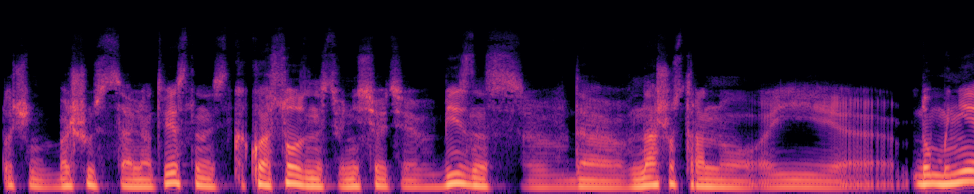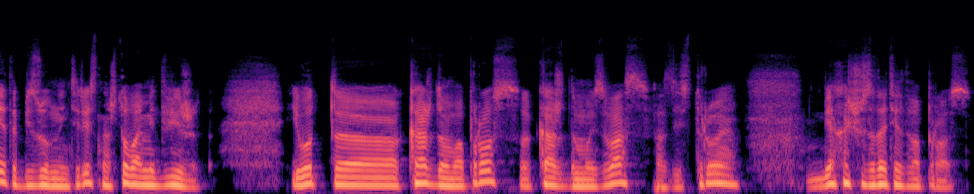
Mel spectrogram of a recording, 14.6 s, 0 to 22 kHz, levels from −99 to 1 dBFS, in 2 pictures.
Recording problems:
muffled; very; fading above 3 kHz

